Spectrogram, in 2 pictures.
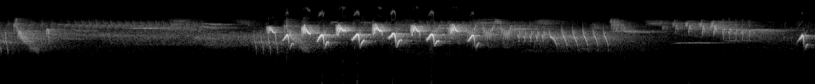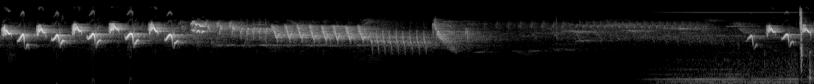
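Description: Songbirds singing: phrases of quick, repeated high chirping notes, with warbling between them and a quieter spell near the end.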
